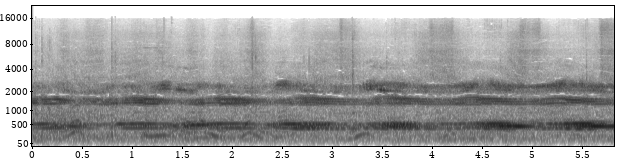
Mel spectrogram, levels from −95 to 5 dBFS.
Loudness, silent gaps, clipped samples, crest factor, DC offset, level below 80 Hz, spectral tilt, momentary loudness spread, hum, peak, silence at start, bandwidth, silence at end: -17 LUFS; none; under 0.1%; 16 dB; under 0.1%; -62 dBFS; -3.5 dB/octave; 8 LU; none; -2 dBFS; 0 s; 15.5 kHz; 0 s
